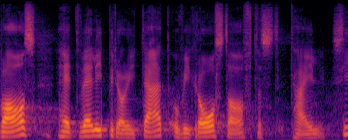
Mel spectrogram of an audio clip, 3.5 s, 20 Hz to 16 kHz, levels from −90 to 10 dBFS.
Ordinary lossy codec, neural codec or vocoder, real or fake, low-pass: Opus, 64 kbps; none; real; 14.4 kHz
